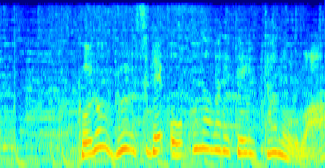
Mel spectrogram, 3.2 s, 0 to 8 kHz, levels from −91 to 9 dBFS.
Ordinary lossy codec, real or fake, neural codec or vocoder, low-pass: none; fake; codec, 16 kHz, 16 kbps, FreqCodec, smaller model; 7.2 kHz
